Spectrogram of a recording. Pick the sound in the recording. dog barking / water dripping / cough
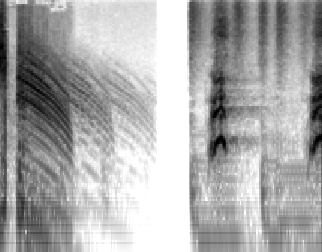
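dog barking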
